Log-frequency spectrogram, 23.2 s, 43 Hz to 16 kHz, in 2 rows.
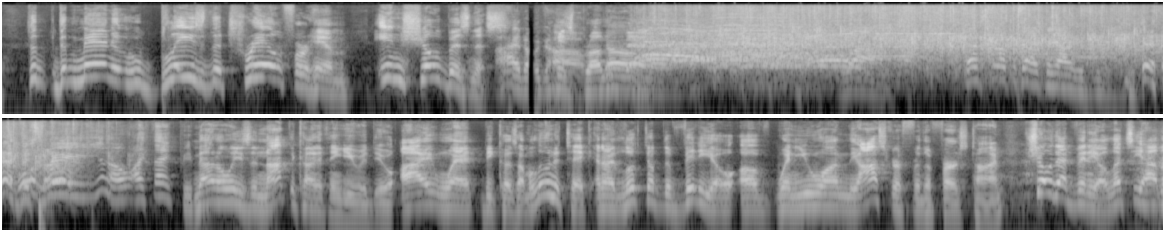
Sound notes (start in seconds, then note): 6.3 cheers and applause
